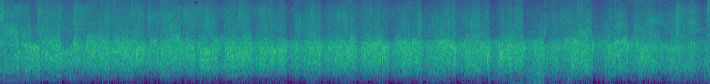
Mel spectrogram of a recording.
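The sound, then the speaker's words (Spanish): Sustained audience applause for three speakers' talks, dense and steady clapping from many hands at a fairly loud, even level throughout, with no one speaking over it. “Bueno, podem aplaudir, les tres intervencions.”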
